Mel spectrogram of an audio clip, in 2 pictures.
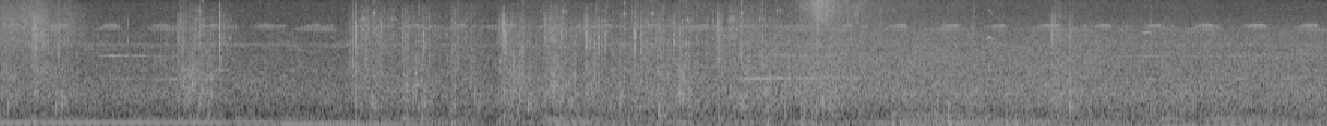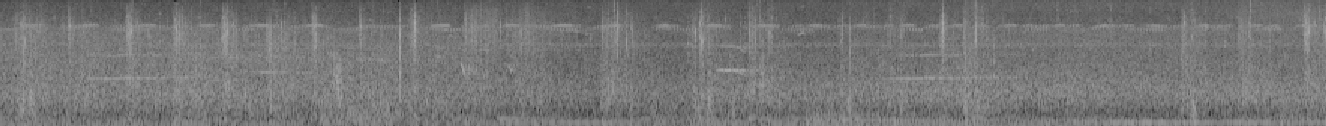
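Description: Footsteps crunch on dirt and gravel.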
